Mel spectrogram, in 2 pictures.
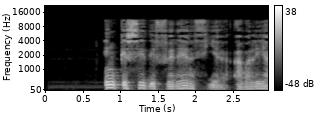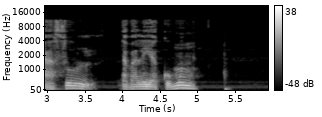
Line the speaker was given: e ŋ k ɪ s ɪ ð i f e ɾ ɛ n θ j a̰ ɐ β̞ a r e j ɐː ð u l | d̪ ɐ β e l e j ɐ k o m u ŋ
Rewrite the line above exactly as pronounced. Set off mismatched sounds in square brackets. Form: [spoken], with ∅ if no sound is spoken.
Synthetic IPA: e ŋ k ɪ s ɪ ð i f e ɾ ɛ n θ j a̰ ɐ β̞ a [l] e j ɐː [θ] u l | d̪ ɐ β [a] l e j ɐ k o m u ŋ

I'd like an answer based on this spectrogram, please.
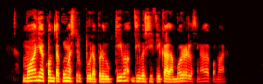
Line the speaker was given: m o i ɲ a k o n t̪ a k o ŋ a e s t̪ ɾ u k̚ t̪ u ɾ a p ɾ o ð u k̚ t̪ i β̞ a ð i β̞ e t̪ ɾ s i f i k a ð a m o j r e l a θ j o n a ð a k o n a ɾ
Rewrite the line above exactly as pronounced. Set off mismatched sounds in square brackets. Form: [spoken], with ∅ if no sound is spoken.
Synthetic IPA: m o [a] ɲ a k o n t̪ a k [u] ŋ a e s t̪ ɾ u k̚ t̪ u ɾ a p ɾ o ð u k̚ t̪ i β̞ a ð i β̞ e [∅] ɾ s i f i k a ð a m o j r e l a θ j o n a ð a k o [m] a ɾ

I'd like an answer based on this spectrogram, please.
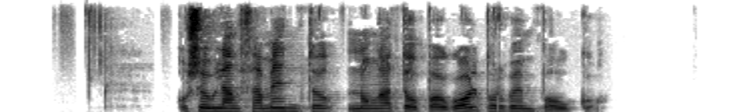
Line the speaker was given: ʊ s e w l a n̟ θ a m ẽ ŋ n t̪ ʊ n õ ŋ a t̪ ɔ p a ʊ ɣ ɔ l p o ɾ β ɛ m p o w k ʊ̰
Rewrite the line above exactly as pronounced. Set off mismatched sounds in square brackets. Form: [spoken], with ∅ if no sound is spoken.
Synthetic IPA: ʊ s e w l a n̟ θ a m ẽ [∅] n t̪ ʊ n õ ŋ a t̪ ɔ p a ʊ ɣ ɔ l p o ɾ β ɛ m p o w k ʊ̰

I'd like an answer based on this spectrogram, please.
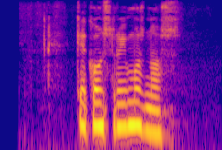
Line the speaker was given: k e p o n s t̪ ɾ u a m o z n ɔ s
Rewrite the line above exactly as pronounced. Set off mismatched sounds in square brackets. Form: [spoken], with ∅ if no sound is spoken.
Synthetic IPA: k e [k] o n s t̪ ɾ u [i] m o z n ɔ s

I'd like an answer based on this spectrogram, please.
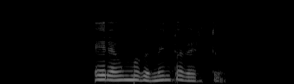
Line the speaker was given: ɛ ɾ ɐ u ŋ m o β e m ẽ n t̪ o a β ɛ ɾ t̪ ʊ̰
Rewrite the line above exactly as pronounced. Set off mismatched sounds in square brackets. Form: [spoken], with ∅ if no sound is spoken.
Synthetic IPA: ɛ ɾ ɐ u ŋ m o β e m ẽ n t̪ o a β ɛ ɾ t̪ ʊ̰

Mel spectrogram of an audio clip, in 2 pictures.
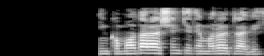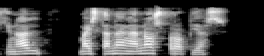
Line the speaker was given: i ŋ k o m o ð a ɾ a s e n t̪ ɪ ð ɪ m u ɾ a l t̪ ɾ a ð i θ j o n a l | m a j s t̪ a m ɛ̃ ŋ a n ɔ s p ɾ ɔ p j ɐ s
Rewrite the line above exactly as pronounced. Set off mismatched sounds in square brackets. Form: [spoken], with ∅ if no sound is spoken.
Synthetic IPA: i ŋ k o m o ð a ɾ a [ʃ] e n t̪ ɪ ð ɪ m [o] ɾ a l t̪ ɾ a ð i θ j o n a l | m a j s t̪ a m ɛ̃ ŋ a n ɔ s p ɾ ɔ p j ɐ s

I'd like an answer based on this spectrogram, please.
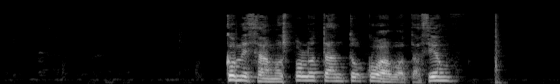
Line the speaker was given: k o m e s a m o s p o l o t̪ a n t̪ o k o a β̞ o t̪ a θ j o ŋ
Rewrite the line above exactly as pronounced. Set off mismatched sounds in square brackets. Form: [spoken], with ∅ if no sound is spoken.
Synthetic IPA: k o m e [θ] a m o s p o l o t̪ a n t̪ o k o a β̞ o t̪ a θ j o ŋ

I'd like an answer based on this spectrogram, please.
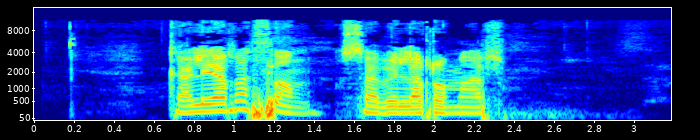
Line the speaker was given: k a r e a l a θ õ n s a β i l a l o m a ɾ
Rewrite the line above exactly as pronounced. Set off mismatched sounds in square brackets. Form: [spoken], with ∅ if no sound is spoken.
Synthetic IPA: k a [l] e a [r] a θ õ [ŋ] s a β [e] l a [r] o m a ɾ

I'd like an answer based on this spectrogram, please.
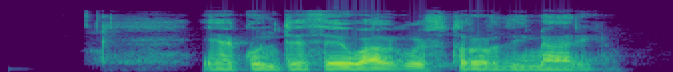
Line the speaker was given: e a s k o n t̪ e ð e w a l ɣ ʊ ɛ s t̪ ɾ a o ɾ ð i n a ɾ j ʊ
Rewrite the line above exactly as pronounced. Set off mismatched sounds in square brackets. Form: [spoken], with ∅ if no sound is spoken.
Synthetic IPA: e a [∅] k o n t̪ e [θ] e w a l ɣ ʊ [e] s t̪ ɾ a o ɾ ð i n a ɾ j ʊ

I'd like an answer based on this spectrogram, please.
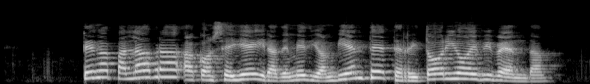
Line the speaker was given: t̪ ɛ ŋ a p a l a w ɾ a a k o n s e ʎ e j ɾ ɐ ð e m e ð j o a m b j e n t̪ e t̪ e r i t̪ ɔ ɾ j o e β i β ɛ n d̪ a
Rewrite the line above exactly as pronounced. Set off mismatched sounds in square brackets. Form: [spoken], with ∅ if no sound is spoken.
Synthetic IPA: t̪ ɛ ŋ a p a l a [β] ɾ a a k o n s e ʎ e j ɾ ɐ ð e m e ð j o a m b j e n t̪ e t̪ e r i t̪ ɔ ɾ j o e β i β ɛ n d̪ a

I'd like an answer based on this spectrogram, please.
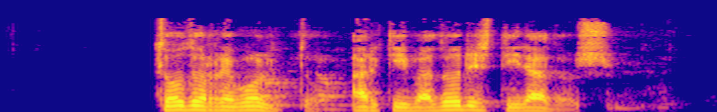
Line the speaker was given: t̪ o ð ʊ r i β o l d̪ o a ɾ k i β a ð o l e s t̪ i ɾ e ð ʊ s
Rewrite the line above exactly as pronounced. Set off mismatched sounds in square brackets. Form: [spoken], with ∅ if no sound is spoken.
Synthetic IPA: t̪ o ð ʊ r [e] β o l [t̪] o a ɾ k i β a ð o [ɾ] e s t̪ i ɾ [a] ð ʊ s

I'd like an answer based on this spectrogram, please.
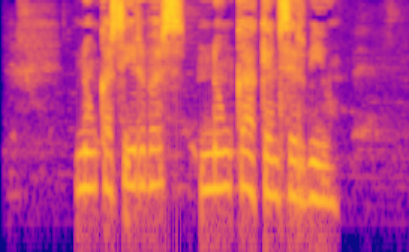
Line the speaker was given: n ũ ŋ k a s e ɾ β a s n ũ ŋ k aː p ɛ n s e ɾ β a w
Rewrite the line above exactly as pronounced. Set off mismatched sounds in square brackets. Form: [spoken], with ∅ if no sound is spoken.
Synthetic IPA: n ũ ŋ k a s [i] ɾ β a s n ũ ŋ k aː [k] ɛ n s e ɾ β [i] w

